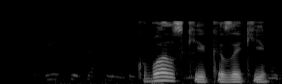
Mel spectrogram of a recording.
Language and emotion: Russian, neutral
